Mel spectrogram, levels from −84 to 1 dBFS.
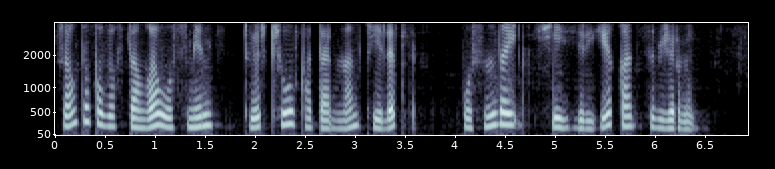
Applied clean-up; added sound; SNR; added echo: neural separator model SepFormer WHAMR!.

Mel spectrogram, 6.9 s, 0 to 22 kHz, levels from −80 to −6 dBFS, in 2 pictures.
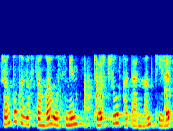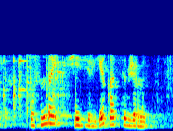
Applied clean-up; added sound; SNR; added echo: none; Sink (filling or washing); 14 dB; reverberation time 1.8 s.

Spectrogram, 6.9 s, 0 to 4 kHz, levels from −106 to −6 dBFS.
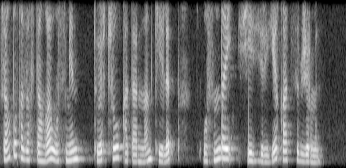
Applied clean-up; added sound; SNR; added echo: none; none; none; none.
